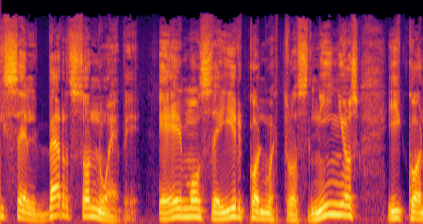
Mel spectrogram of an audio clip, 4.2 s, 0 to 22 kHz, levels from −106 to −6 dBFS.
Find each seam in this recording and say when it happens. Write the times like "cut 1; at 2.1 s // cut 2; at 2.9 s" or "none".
cut 1; at 1.5 s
